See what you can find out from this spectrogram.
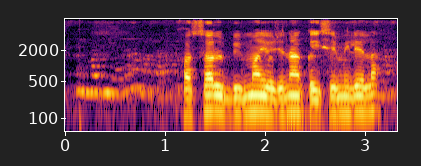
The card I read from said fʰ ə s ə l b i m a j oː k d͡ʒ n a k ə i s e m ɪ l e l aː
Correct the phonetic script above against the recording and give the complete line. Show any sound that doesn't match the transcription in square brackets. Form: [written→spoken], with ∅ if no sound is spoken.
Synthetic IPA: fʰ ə s ə l b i m a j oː [k→∅] d͡ʒ n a k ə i s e m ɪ l e l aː

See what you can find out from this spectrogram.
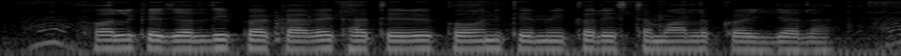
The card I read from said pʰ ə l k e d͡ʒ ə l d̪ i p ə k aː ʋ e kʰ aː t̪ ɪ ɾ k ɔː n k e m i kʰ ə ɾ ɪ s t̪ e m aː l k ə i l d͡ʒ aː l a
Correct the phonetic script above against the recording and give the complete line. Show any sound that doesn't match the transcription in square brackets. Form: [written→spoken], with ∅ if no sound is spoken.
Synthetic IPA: pʰ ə l k e d͡ʒ ə l d̪ i p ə k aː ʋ e kʰ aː t̪ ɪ ɾ k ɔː n k e m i [kʰ→k] ə [ɾ→l] ɪ s t̪ e m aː l k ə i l d͡ʒ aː l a

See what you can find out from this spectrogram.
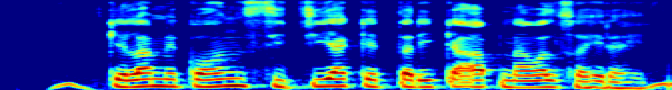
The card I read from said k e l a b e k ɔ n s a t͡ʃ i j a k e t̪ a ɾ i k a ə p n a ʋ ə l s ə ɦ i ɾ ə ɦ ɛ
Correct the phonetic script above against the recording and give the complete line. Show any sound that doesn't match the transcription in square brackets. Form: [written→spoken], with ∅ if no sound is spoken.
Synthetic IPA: k e l a [b→m] e k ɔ n s [a→i] t͡ʃ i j a k e t̪ [a→ə] ɾ i k a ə p n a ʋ ə l s ə ɦ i ɾ ə ɦ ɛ

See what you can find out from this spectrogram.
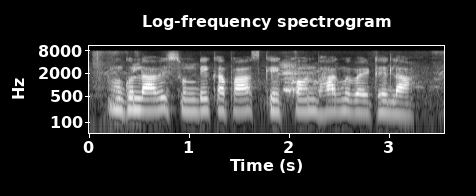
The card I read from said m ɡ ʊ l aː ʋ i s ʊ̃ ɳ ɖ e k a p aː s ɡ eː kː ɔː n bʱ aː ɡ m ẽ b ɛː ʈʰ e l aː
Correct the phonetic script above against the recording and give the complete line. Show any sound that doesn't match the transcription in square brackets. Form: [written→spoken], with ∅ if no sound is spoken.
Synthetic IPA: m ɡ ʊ l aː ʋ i s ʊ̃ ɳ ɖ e k a p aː s [ɡ→k] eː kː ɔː n bʱ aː ɡ m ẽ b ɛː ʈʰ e l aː

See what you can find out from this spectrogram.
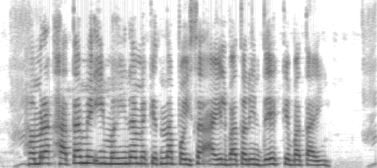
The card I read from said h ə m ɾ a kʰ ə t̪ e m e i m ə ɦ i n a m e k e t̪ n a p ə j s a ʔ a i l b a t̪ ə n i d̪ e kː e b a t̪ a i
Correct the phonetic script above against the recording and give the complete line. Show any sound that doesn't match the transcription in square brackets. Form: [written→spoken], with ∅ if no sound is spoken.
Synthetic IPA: h ə m ɾ a kʰ [ə→a] t̪ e m e i m ə ɦ i n a m e k e t̪ n a p ə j s a ʔ a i l b a t̪ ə n i d̪ e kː e b [a→ə] t̪ a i

